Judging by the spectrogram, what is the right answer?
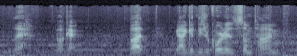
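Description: Talking at a fairly quick pace, a man with a fairly high pitch is heard over noticeable background noise. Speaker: gaming video creator. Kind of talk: let's play commentary. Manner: animated.

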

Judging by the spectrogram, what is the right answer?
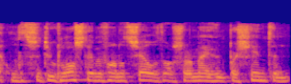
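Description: A man's voice comes through with light background noise behind it. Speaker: interviewee. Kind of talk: interview answer. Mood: wry, joking, candid. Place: home room. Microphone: lapel.

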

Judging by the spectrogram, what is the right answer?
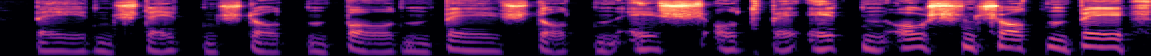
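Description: A man with a Viennese accent. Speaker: poet. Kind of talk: sound poetry reading.

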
